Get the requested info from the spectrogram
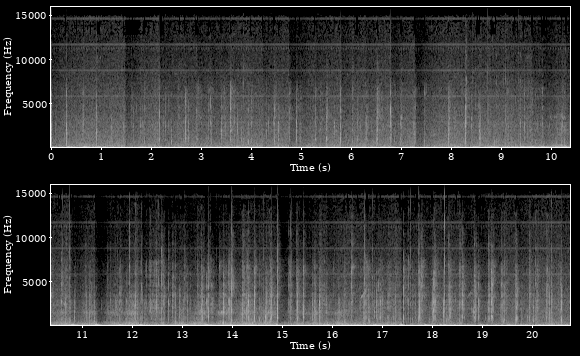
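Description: Hoofbeats of a grey pony mare and the horse ahead of her on a dirt track, over a steady low rumble of wind on the helmet camera's microphone. About eight seconds in the hoofbeats grow louder as the pace picks up.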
